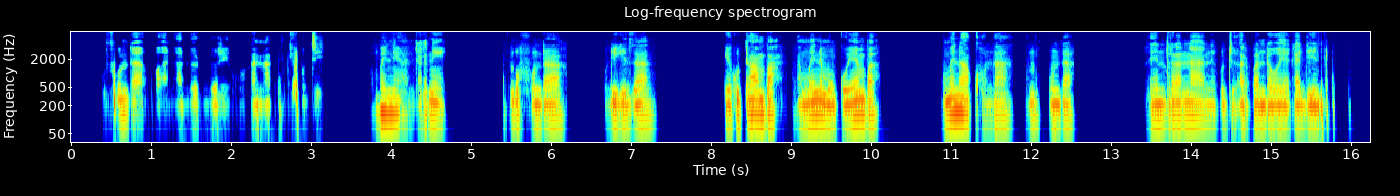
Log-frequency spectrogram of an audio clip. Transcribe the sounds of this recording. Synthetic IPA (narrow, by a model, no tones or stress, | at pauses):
kufundaanaaɗorɗorekakanak̚aŋɡekuti | pamwe̞niandani | ano̞funda | kuɗikid͡za | ŋɡe̞kutambaː | mwenimukue̞mba | amwe̞niakʰo̞na | ano̞funda | aenderanane̞kutiaripandawojakaɗiːni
